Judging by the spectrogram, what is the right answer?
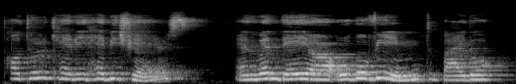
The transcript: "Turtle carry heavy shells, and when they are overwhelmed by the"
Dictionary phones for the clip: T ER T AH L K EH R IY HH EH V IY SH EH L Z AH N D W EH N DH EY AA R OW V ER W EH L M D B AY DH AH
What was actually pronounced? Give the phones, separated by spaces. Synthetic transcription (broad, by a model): T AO T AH L K EH R IY HH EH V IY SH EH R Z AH N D W EH N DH EY AA R OW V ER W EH M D B AY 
